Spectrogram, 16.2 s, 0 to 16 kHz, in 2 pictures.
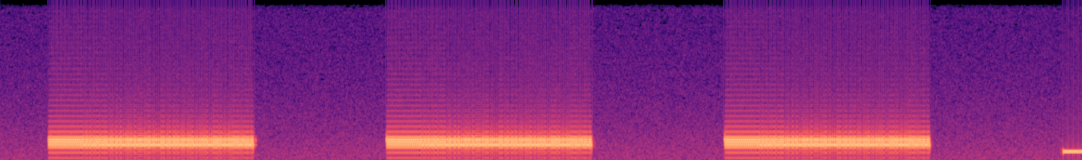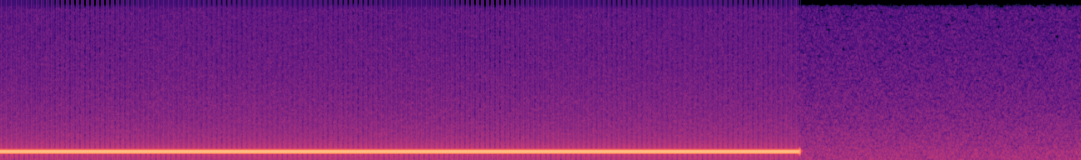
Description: Emergency Alert System (SAME) tones (header bursts, then the 853 and 960 Hz attention tone), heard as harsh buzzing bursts, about 520.83 baud.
